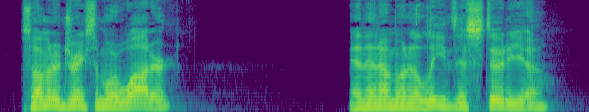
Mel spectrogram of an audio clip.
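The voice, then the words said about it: Hoarse, worn-out voice. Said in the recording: “my voice is shot”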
